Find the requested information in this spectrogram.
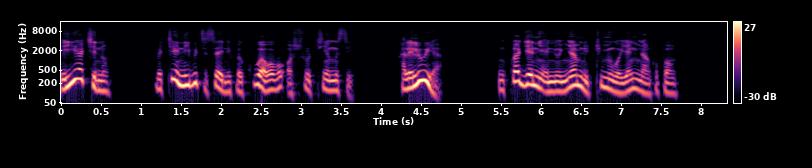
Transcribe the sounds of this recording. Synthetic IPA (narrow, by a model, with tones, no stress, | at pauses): e˨ji˦a˦t͡ɕʰɪ˨nʊ̃˦ | mɪ̃˨tʰɪ̃˦˨nĩ˦bi˦tʰɪ˨sɛ˦˨nĩ˨pʰæ˨kʰu˦a˨wɔ˦bʊ˦ʔɔ˨sɪ˦ɾʊ˨tʰɪ̃˦ɛ˦mũ˦sɛ̰˨ | ha˨le˨lu˦ja̰˨ | ŋ̩˨kʷʰa˦d͡ʑɛ˦nɪ̃˨æ˨nĩ˨o˨ɲã˦mnɪ̃˨tʰũ˦mĩ˨wɔ˨jɛ̃˦n˦ɲã˨ŋkʰʊ˦pʰɔ̃˦n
